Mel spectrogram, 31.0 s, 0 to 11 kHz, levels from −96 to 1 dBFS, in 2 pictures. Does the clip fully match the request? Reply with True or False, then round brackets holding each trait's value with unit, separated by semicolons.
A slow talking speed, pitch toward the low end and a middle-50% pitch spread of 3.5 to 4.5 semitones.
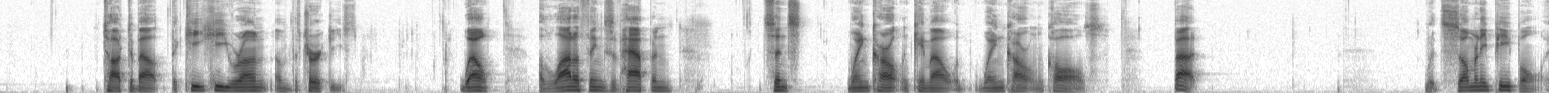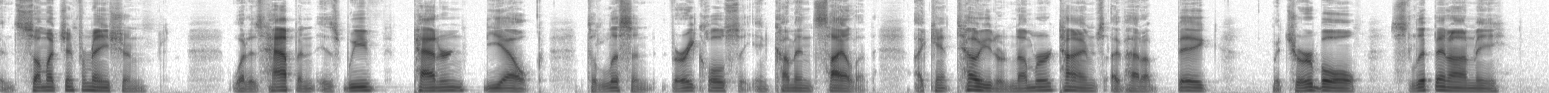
True (130 wpm; 100 Hz; 4.1 semitones)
